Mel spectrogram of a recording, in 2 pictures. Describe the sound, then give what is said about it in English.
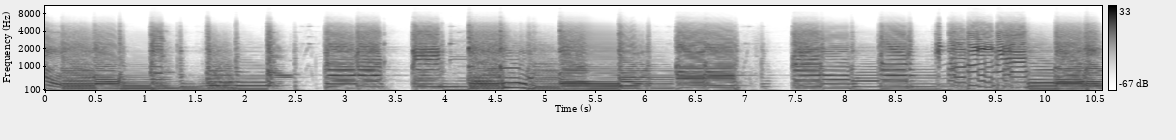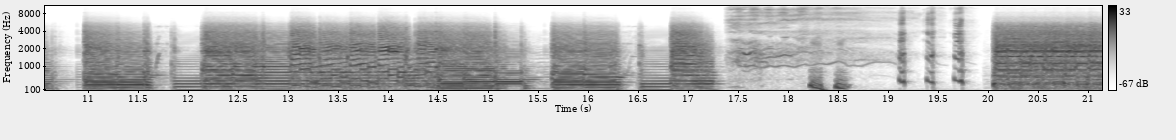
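Heavily distorted electric guitar plays a fast, continuous run of quick legato notes, hammer-ons and pull-offs in rapid bursts, ending with a few sharp noisy chops and a brief sustained tone. “Doing a little wheedly there. Some hammer-ons and maybe some pull-offs.”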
